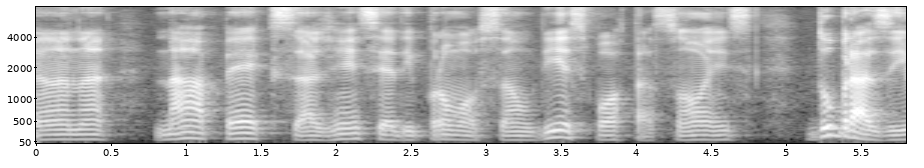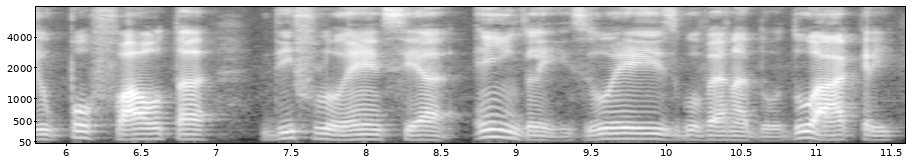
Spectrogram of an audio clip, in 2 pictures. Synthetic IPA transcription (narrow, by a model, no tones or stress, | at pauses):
ɐ̃nɐ | nɐapɛksaʒẽsiɐd̪ɪpɾʔomosɐ̃w̃d̪ɪespoɾt̪a̰sõj̃s | d̪ʊbɾaziwpoɾfawt̪ɐ | d̪ɪfluẽsiɐẽj̃ĩɡlezʊejzɡoveɾnad̪oɾd̪ʊakɾɪ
